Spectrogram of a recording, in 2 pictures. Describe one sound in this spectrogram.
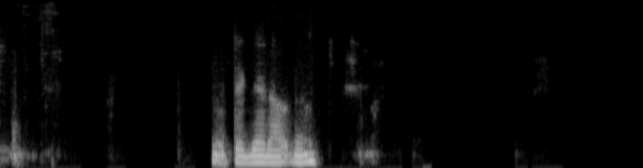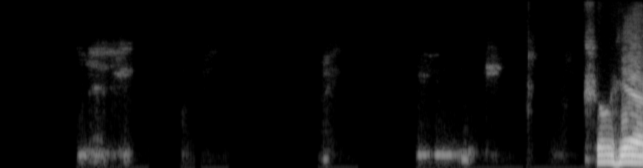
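An elderly man speaks calmly in bursts over an online call, with long pauses.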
